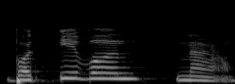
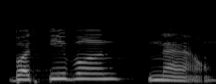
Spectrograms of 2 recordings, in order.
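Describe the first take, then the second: First: "even" drawn out long and slow, stretched and lifted; stress on even. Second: Said in the usual way. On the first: Shown as a demonstration. Preacher reads Martha's faith, "even" stretched slow. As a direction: lean hard on "even" and let "now" fall. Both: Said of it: "Do you know even now?".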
